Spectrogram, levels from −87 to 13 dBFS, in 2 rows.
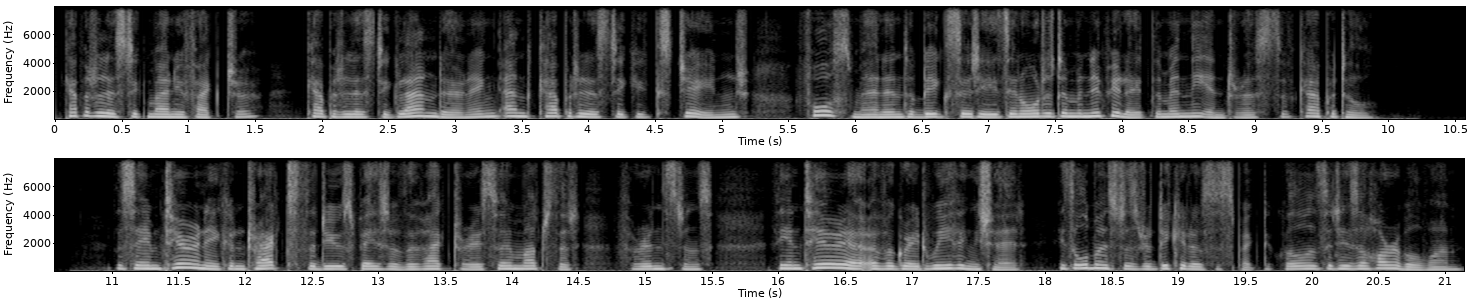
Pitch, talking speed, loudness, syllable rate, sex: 190 Hz, 160 wpm, -17 LUFS, 5.9 syllables/s, female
